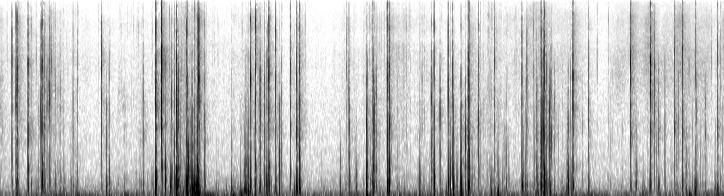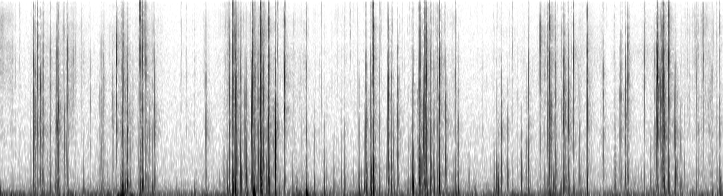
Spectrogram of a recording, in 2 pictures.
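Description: A small, sealed, filled plastic-foil baking soda sachet is crumpled at its foil edge and scratched with long nails. Quiet, dense crinkling and crackling come in irregular bursts, with bright, sharp snaps over a soft low rustle. Each crackle stops instantly with no ring.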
